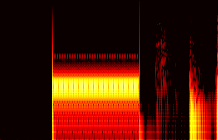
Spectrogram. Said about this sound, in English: It's ringing.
